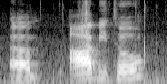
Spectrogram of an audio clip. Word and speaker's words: abito: So if you have a word like abito is this sdrucciolo, right? Because the stress is on the antepenultimate syllable, abito.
